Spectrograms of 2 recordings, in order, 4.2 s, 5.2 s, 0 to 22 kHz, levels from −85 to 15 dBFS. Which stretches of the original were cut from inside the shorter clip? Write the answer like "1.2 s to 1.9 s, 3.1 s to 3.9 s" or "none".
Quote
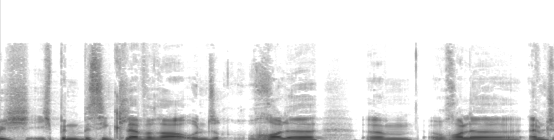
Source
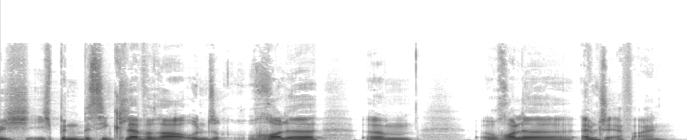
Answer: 3.1 s to 3.5 s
